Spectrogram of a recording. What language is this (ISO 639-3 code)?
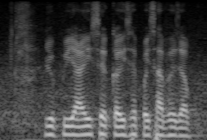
bho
